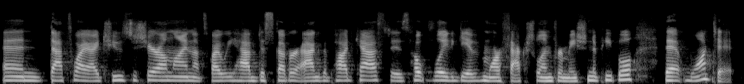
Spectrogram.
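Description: A woman's voice: lowish voice, level tone, a little fast, hardly any pauses, fairly bright tone, dry recording. A woman explaining things in an upbeat, conversational way as a podcast guest. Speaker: podcast guest, farming advocate. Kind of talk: casual interview chat.

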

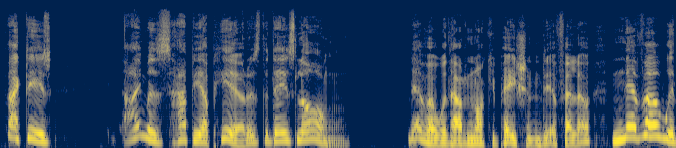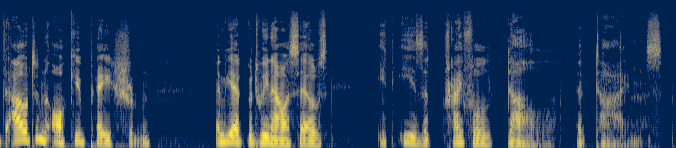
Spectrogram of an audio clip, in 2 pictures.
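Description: A lazy, good-natured dragon rattles on in a high, fussy voice, as a man reads him aloud. The chatter is hasty and old-fashioned, leaping up and down in pitch. The sound is dry and close. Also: wildly swooping pitch, a little slow, no echo, heavily acted. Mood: chatty.

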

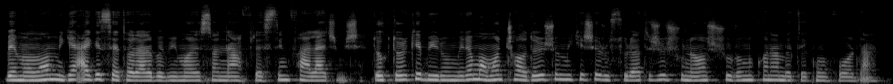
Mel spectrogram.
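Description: A woman reading a short story aloud in first person, in a quiet, measured storytelling voice. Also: mid-range voice, level tone. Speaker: narrator. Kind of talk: scripted narration of a short story.

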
